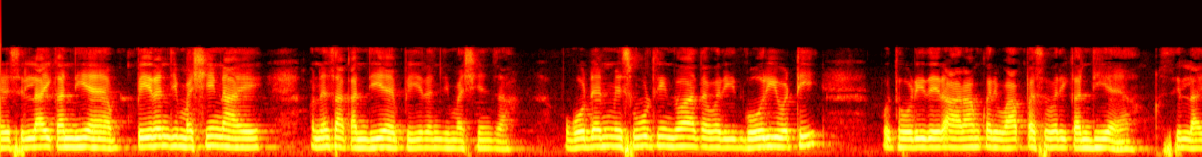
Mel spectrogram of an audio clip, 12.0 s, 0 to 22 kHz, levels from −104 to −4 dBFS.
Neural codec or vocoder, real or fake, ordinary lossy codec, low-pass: none; real; MP3, 64 kbps; 7.2 kHz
